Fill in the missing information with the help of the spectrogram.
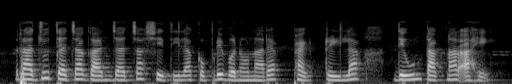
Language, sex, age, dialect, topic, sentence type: Marathi, female, 25-30, Northern Konkan, agriculture, statement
